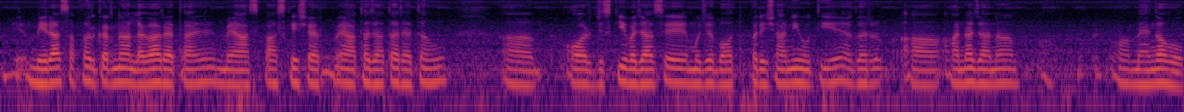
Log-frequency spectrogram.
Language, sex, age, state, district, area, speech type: Urdu, male, 18-30, Uttar Pradesh, Aligarh, urban, spontaneous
